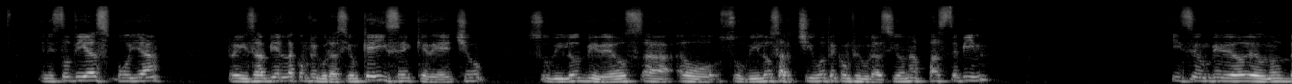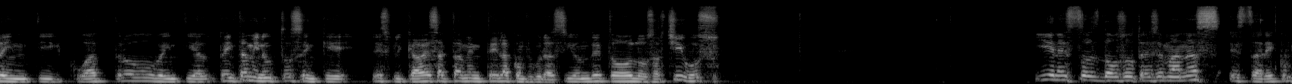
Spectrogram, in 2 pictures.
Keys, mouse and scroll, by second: 22.2 click, 25.5 click.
